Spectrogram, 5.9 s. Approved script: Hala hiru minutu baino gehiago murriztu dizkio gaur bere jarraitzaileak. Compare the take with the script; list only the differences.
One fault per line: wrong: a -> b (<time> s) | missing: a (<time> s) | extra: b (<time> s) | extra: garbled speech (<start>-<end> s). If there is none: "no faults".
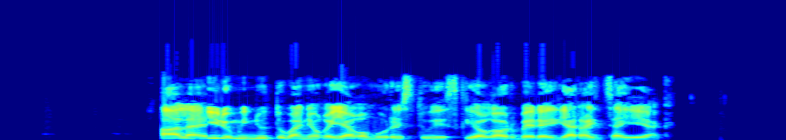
no faults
